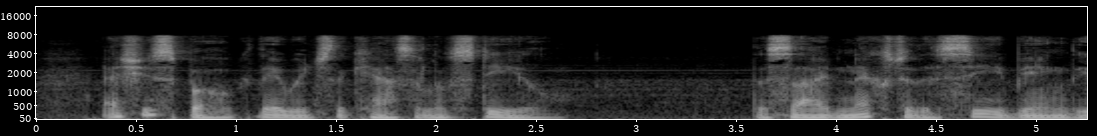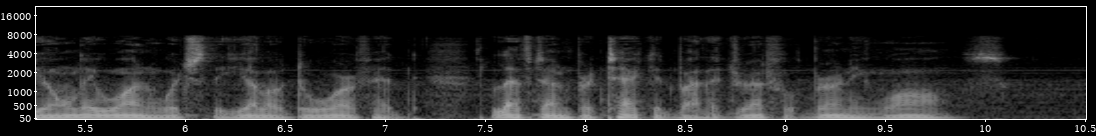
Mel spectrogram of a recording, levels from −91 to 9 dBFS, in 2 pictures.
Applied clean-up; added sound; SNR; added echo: none; none; none; none.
